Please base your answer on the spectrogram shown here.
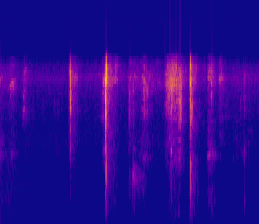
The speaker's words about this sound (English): Hold on. I'll just pull the card out.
